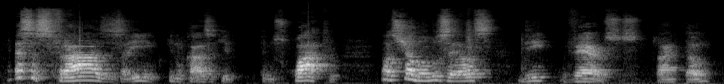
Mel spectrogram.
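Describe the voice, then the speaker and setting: A man's voice: a little high, creaky, far from the mic. A man with a Brazilian Portuguese accent teaching a recorded lesson at a board, friendly and patient, ending his points with a checking "right?" and acting out playful examples. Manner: friendly, with frequent checking "tá?" tags; acts out a playful street-shouting example for stress. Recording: very echoey room, voice from off-mic.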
